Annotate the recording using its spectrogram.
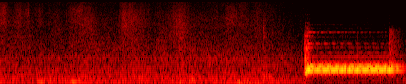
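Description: Cloth rustles softly as it is handled.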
